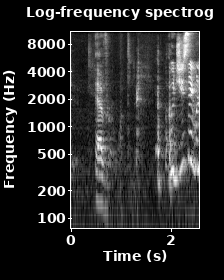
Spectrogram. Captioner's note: chuckles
